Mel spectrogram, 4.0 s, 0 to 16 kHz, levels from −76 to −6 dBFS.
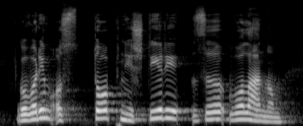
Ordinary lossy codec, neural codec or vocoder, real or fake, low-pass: none; none; real; 14.4 kHz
